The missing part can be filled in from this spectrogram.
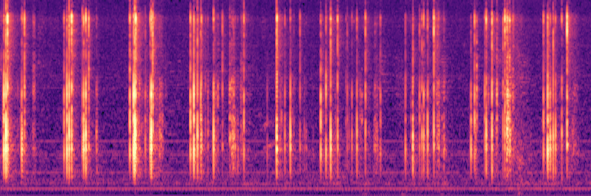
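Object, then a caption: Plastic external hard drive casing. A small black plastic external hard drive is held in both hands while fingertips and short nails quickly tap and scratch its labeled back. Dense clusters of sharp, bright clicks and scratchy ticks come in rapid bursts over a faint steady low hum.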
